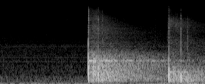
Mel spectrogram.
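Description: A pair of 25-pound dumbbells set down on a concrete floor: two clanks, the first loud just under a second in and the second about 1.7 seconds in, each ringing and echoing in the large room.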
